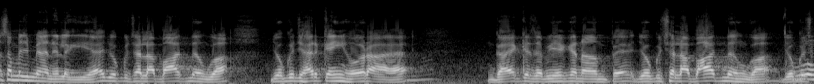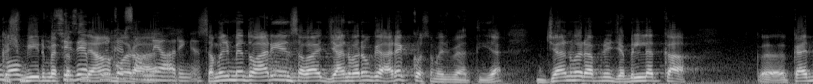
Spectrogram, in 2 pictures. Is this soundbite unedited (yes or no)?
yes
